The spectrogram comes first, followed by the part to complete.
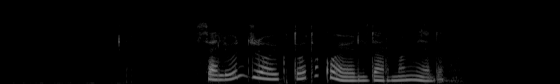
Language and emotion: Russian, neutral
